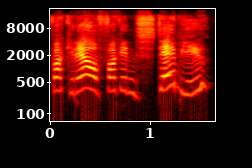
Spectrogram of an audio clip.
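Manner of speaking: high, loud mock-threatening Aussie yell; fake Australian accent. Game enemy threatens to stab, shouted fake Australian accent. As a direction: shout as a chav that comes out Australian. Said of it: "in my fake Australian accent".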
